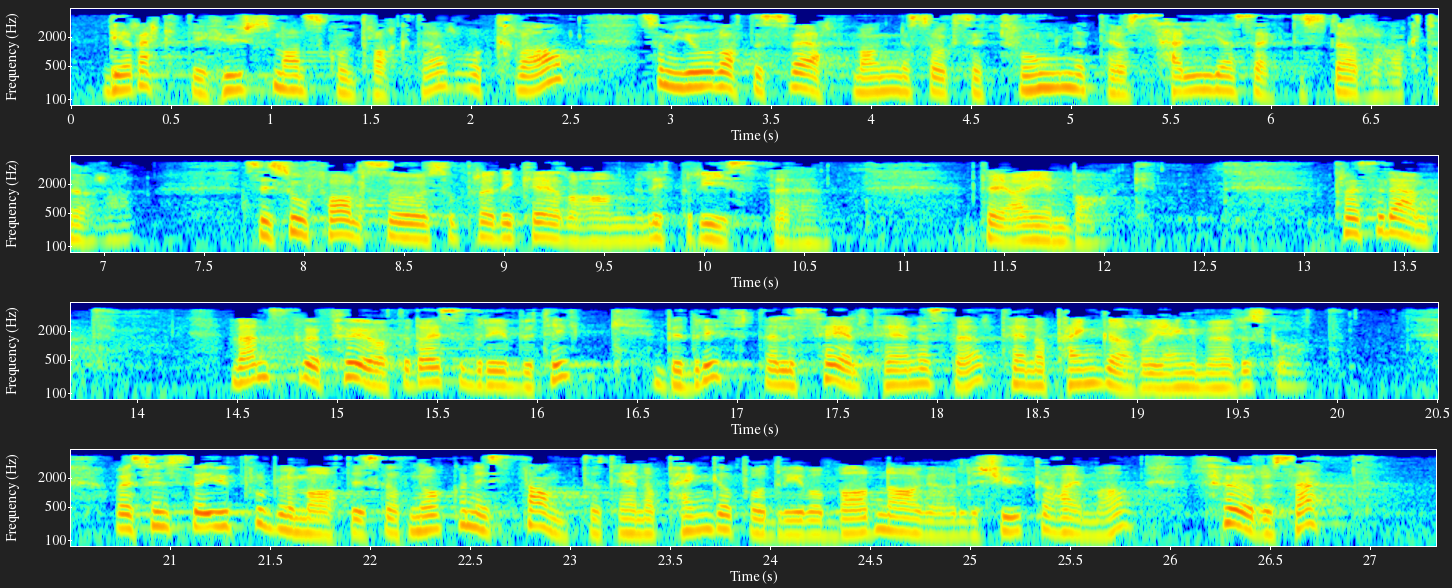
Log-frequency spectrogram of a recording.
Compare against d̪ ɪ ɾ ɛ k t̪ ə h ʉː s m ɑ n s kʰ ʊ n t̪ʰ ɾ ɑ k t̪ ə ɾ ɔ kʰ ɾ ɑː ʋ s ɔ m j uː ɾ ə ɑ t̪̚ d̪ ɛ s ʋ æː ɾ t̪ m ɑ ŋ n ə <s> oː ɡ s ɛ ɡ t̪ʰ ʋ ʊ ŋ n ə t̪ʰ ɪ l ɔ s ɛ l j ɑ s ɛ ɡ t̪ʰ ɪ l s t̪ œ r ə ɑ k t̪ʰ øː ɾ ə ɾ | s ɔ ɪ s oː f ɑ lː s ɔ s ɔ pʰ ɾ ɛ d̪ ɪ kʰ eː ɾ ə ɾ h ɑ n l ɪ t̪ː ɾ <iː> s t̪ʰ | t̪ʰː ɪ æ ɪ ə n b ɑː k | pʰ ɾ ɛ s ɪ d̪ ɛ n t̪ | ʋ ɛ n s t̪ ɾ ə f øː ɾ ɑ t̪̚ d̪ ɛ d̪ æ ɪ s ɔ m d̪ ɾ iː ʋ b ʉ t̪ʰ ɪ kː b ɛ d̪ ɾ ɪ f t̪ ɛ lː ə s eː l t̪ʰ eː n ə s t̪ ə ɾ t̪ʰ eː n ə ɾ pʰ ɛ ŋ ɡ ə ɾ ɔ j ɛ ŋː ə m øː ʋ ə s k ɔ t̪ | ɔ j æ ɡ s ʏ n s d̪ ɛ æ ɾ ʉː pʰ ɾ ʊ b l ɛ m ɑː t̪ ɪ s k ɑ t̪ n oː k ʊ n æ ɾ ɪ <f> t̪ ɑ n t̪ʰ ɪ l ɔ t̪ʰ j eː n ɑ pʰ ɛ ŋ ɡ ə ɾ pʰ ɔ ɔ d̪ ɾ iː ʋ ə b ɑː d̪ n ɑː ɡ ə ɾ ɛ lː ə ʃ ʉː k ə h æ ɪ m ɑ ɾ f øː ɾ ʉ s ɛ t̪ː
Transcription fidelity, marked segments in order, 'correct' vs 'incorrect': correct, correct, incorrect: s

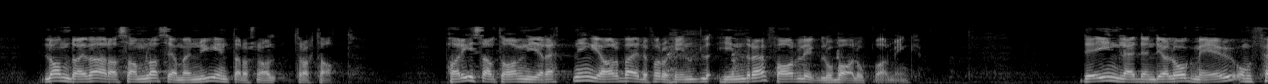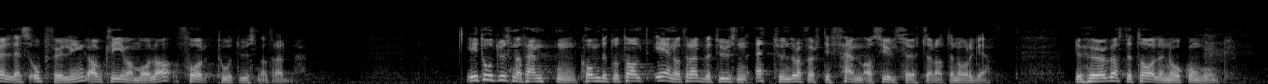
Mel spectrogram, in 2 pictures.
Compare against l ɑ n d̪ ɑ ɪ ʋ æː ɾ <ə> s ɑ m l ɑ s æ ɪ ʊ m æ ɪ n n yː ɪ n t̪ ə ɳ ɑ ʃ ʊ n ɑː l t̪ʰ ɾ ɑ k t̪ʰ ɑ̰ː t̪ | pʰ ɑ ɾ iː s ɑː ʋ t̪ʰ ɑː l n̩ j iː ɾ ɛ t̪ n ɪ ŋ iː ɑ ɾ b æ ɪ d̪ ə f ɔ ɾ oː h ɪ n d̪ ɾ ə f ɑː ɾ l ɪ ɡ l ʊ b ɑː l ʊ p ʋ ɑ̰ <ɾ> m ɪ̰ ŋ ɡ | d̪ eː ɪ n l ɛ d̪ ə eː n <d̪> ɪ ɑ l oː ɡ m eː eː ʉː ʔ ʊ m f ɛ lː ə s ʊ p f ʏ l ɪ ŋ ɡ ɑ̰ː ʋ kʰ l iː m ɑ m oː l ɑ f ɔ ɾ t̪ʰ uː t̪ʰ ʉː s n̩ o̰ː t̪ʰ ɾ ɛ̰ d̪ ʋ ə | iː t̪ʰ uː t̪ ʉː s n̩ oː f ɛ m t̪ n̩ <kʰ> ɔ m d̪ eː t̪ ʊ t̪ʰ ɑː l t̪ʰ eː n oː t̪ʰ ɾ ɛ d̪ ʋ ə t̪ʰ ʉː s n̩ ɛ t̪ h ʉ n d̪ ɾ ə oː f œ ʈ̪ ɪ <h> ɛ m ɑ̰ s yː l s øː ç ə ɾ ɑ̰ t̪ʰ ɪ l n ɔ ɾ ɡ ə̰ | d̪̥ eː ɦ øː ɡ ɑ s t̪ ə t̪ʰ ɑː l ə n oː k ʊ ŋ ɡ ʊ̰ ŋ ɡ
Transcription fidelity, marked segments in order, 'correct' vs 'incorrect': incorrect: ɑ, correct, correct, correct, incorrect: f

